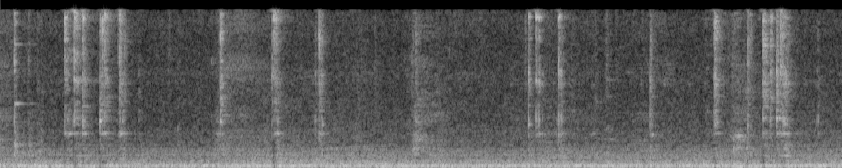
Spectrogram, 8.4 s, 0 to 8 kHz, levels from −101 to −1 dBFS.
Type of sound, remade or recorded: recorded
